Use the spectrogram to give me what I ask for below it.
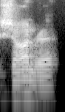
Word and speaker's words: genre: write a word like genre that has a sound that's not even in the english dictionary it's best pronounced as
